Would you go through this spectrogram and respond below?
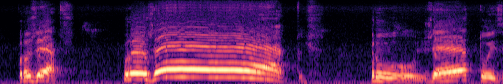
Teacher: todas essas três palavras têm em comum a sílaba tônica ser a penúltima. Se é penúltima, paroxítona.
